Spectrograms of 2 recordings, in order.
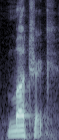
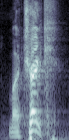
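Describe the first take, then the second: First: The stress is on the first syllable. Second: The stress is on the second syllable. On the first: The speaker calls it wrong. "that sounds horrible" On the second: The speaker calls it right. "The emphasis is on trick"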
